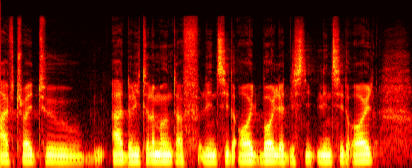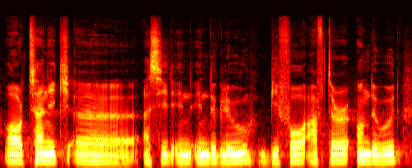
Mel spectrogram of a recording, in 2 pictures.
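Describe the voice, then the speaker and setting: In a French accent, a man speaks very slowly with a dark, mellow tone and monotone, flat intonation. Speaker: instrument maker. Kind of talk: conference discussion. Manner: halting.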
